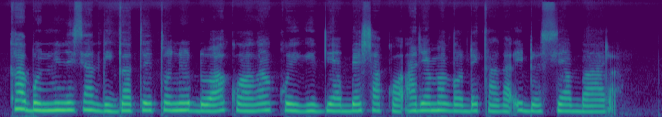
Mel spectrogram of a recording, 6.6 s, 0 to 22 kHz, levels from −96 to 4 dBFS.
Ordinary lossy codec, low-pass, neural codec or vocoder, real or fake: none; none; codec, 44.1 kHz, 2.6 kbps, SNAC; fake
